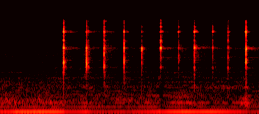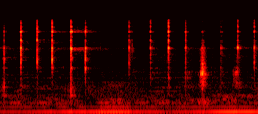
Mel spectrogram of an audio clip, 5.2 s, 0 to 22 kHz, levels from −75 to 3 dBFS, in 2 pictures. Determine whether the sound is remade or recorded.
remade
